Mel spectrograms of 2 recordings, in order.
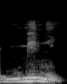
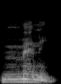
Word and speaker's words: many: with the word many, even though that is the right pronunciation, a lot of people say mini, as if they are saying mini, mini me, or mini something, M-I-N-I. But it is not, it is many.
